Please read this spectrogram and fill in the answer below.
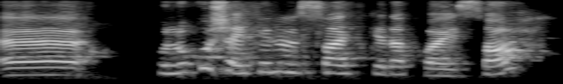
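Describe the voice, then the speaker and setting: A woman with an Egyptian Arabic accent giving an online training lecture, halting, with many fillers and restarts. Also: high voice, highs cut off. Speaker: workshop trainer. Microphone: online call audio.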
